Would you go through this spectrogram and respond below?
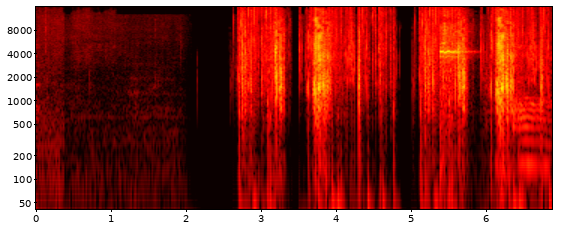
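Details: Loud, irregular crunching and grinding bursts from a moving knee: knee crepitus.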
